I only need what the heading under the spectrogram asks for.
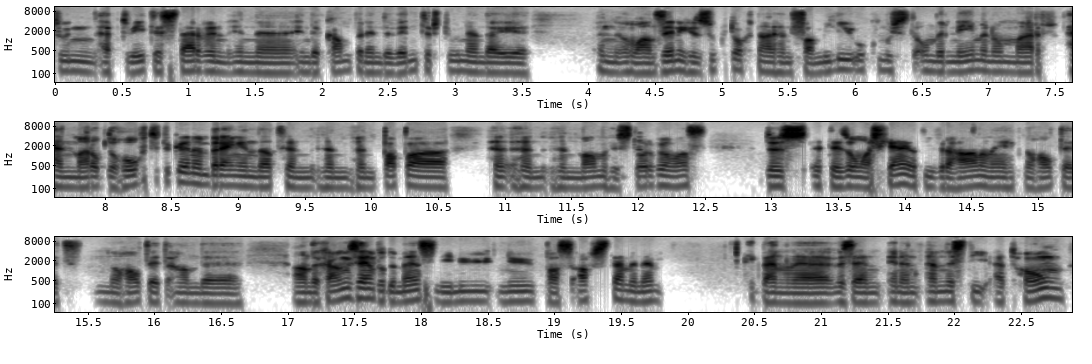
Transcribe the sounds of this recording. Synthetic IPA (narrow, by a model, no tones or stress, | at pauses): tunɦɛp̚tʋeːtəstɛrvənɪnːɪndəkɑmpənɪndəʋɪntərtunɛndɑjə | ənʋaːnzɪnəɣəzuktɔxtnaːrɦɵnfɑmilioːkmustɔ̰ndərneːmənɔmːaːrhənmaːɾɔb̚dəɦoːxtə̥təkɵnənbɾɛŋəndɑthənɦɵnɦɵnpɑpaː | həɦənɦənmɑnɣəstɔrvənʋɑs | d̥ɵsətɪs̬ɔnʋaːrsxɛjnləɡdɑtdivərɦaːlənɛjɣənləknɔxɑlˠtɛtnɔxɑlˠtɛtaːndə | aːndəɣɑŋzɛnvoːrdəmɛnsəndinynypɑsɑ̰fstɛmənɛ | ɪɡ̚bɛnəʋəzɛjnɪnənɛmnəstiʔɛthowm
